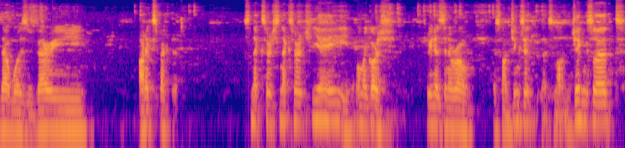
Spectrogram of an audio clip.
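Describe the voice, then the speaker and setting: Using a medium pitch with ordinary variation, a man speaks at a very slow pace, broken by long, frequent pauses. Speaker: gaming youtuber. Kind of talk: live gameplay commentary. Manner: animated.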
